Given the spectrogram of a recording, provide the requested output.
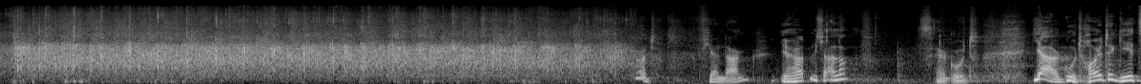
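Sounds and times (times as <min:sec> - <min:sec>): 
audience applause: 0:00.0 - 0:06.7
speech: 0:06.4 - 0:11.4.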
